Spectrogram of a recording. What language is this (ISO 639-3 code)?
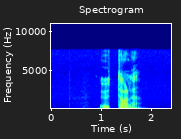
nor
